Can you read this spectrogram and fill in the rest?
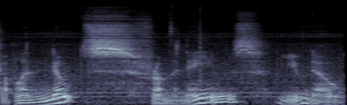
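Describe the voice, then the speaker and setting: A man hosting a scripted frontier radio news broadcast, reading the items in a dry, deadpan way with wry asides. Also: deep voice, takes it slowly, gravelly. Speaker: radio host.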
